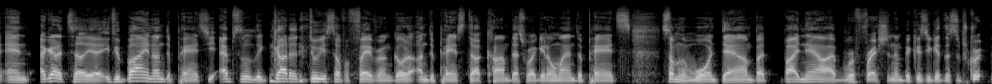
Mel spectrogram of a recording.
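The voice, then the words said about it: Macho imitation of another person's voice. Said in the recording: “your Maren impersonation ... you gave him a lot of machismo there”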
